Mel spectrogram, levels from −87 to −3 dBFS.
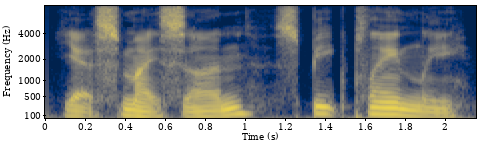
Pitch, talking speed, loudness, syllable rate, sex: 100 Hz, 140 wpm, -16 LUFS, 3.1 syllables/s, male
